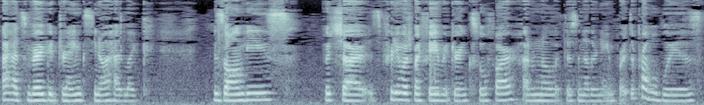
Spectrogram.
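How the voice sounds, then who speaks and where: A woman's somewhat breathy, medium-pitched voice, monotone and flat, at a fairly quick pace. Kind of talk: casual vlog talk to camera.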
